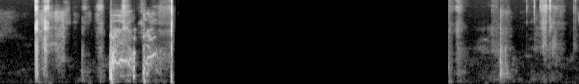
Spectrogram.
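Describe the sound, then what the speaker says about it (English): A man clears his throat and coughs in a few rough, close bursts, then silence, then a few softer throat sounds and coughs. "Got the scratchy throat. Pause. Had to hit the cough."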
